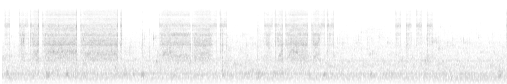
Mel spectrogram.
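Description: Aquarium water splashing and bubbling, in three bursts of hiss each a second or more long, then quieter with a few sharp clicks near the end, over a steady low hum.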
